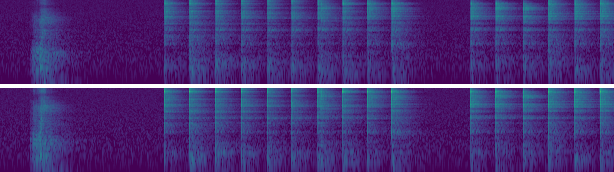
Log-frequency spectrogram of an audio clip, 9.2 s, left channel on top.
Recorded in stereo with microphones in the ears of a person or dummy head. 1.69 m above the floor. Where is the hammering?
70° right (ahead or behind), 1.7 m.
